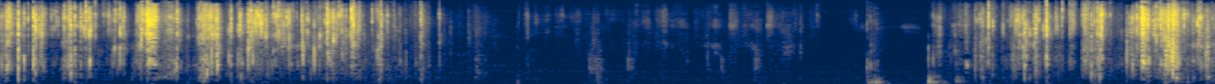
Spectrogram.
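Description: Foil wrappers of hockey card packs crinkling and tearing as the packs are ripped open by hand. This comes in two spells, the first few seconds and again near the end, with a quiet stretch between broken by a couple of short low thumps.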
